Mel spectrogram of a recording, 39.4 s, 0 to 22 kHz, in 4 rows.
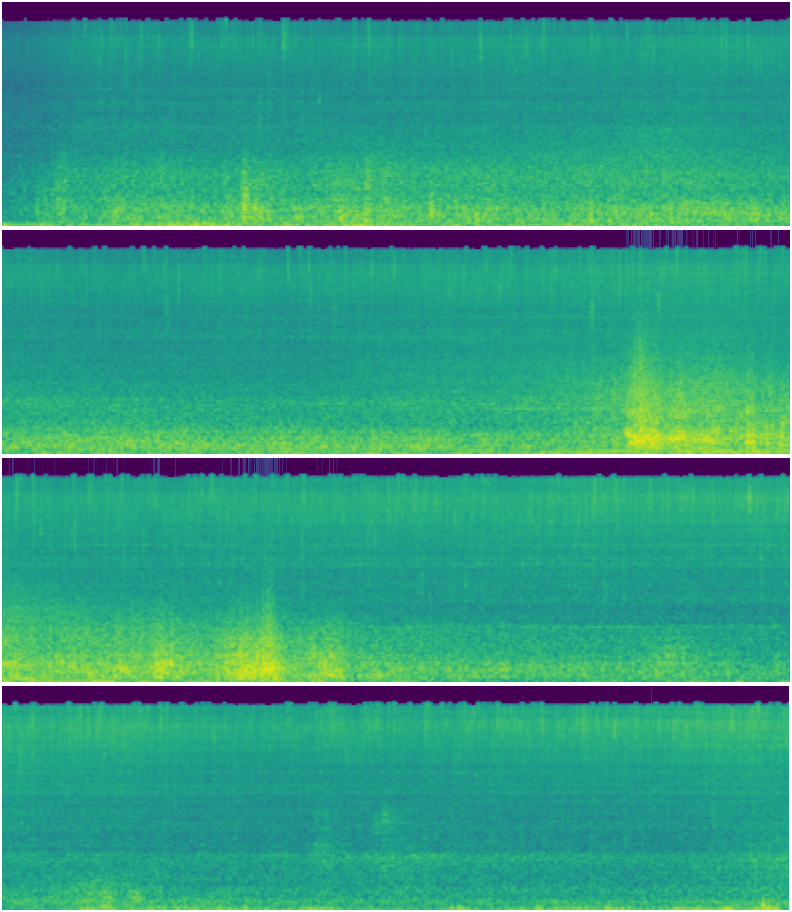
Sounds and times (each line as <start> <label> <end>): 0.0 Rain 39.3
0.3 Thunder Storm 39.3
